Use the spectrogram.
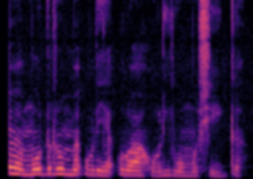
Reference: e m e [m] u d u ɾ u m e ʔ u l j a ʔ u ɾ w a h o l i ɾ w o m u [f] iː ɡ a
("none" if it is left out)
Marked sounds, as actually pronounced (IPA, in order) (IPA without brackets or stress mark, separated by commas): m, ʃ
